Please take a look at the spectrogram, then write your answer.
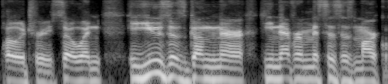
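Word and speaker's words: Gungnir: And say again, how do you pronounce the name of your company? Your publishing company. It's a Gungner.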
